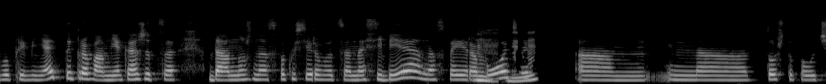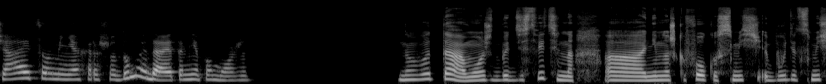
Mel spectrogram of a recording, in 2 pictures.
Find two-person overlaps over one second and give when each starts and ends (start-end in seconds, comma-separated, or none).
none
